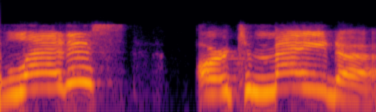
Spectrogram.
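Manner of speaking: high, cartoonish country-folk voice. Imitating the country people from SpongeBob: SpongeBob country people voice. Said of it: "You sound like those country people from, uh, SpongeBob".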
